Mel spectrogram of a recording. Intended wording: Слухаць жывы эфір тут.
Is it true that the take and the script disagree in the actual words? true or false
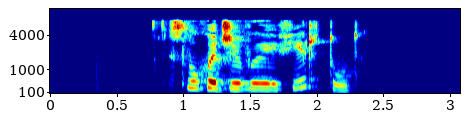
false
